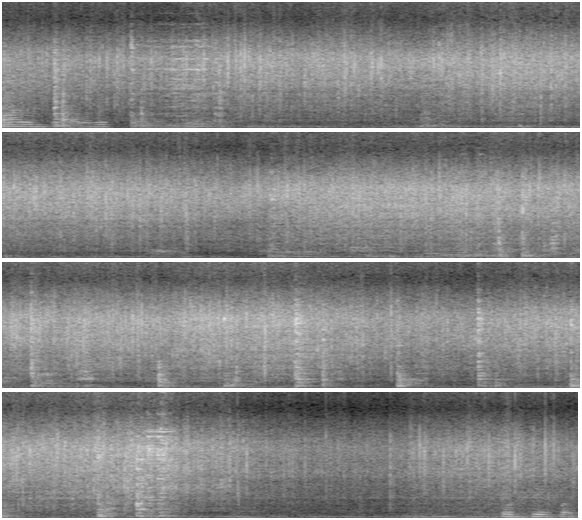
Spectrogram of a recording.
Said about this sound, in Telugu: వంకాయలు వేసేస్తున్నాను. బాగా అంతా కలబెట్టుకోవాలండి.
